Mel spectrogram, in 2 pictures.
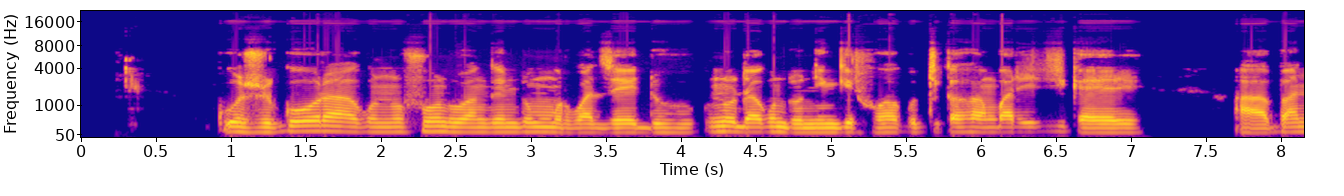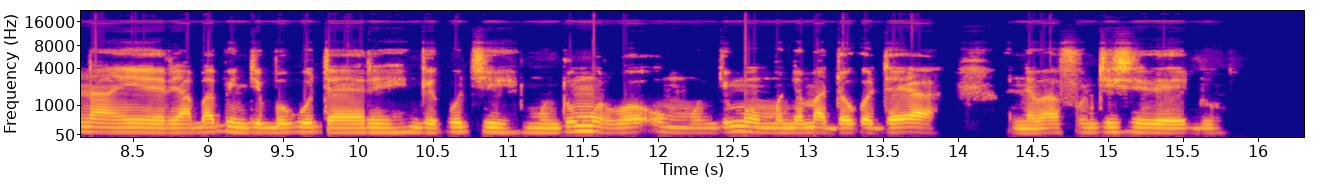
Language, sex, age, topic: Ndau, male, 18-24, education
